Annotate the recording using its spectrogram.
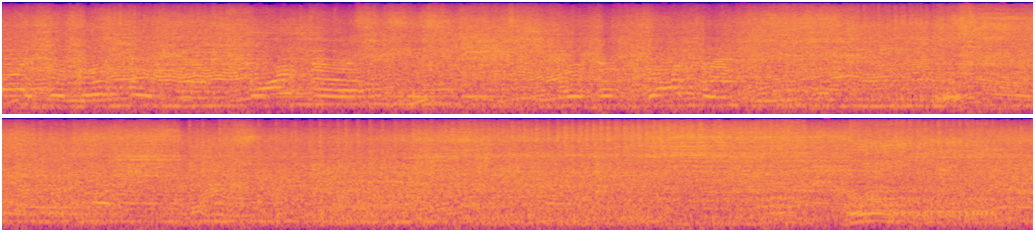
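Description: Motocross bike engines revving up and down in pitch as riders take a jump on a dirt track, over a steady low drone.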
